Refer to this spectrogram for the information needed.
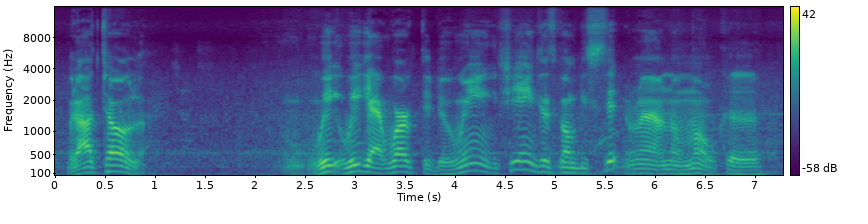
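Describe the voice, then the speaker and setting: There is noticeable background noise as a man speaks at a fairly slow pace. His pitch is fairly low and his intonation lively. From Compton, Los Angeles. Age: 60s. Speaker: livestreamer. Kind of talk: casual livestream chat. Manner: casual, repetitive.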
